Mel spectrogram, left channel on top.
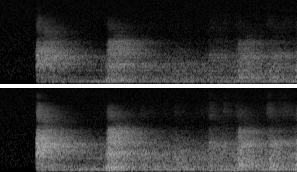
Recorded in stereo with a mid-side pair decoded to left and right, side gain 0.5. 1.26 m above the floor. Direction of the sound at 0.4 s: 55° right.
